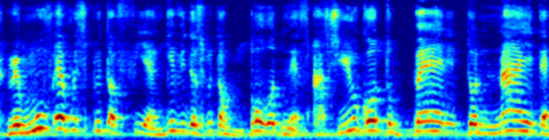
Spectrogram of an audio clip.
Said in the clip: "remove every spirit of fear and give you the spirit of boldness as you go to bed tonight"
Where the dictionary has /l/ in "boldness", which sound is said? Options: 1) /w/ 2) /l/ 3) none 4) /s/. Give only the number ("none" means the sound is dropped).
2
